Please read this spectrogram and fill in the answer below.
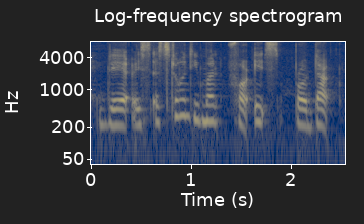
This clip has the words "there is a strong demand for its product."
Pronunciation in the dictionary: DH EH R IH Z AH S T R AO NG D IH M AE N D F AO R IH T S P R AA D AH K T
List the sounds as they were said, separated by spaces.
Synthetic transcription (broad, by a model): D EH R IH S AH S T AO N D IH M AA N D F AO R IH T S P R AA D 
